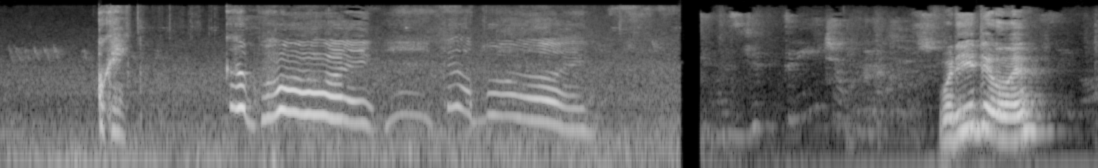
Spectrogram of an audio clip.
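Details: Dogs playing and fooling around, giving high sliding whines and yelps with strong harmonics: a sharp rising yip, a quick run of wavering falling cries, a short lull, then one final loud whine.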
